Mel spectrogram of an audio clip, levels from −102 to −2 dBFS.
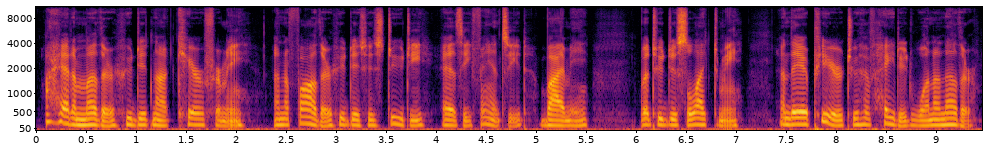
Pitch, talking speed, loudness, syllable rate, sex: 145 Hz, 215 wpm, -20 LUFS, 5.6 syllables/s, female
